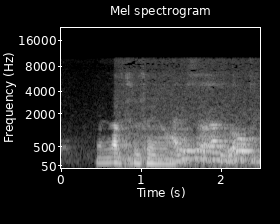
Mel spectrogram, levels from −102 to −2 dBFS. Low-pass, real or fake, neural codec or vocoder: 9.9 kHz; real; none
